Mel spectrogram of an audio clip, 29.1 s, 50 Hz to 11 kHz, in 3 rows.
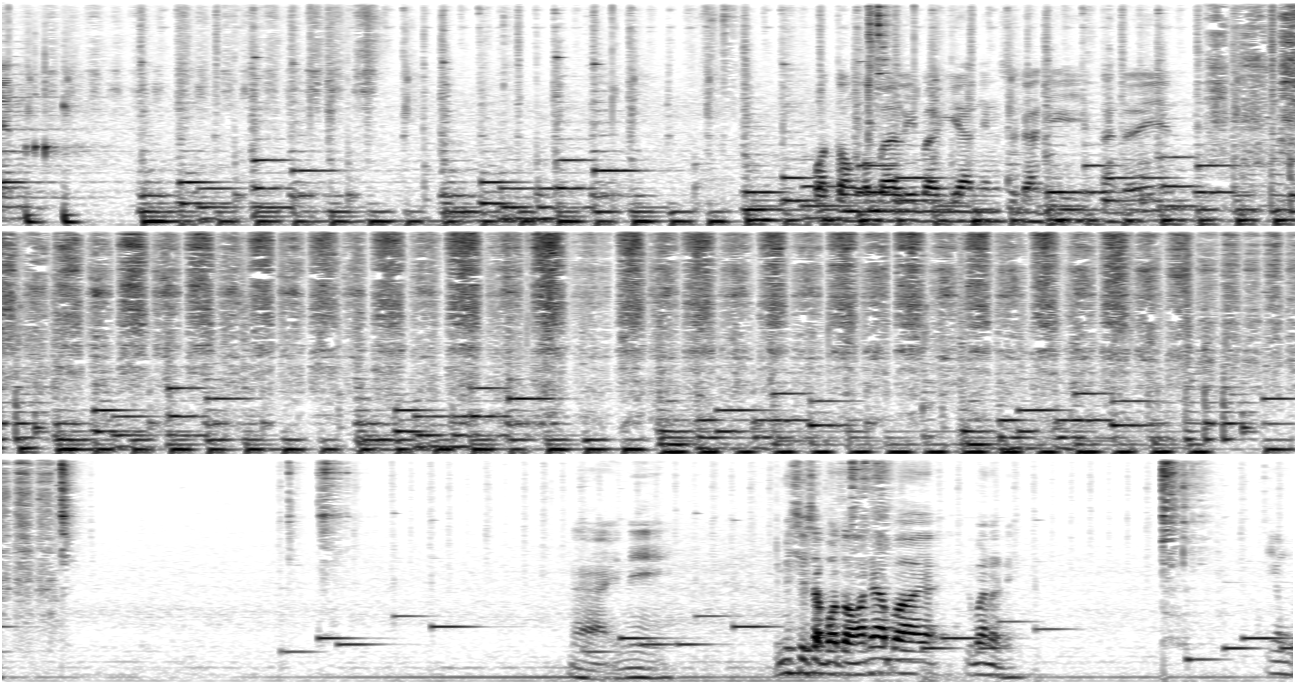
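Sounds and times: background music: 0.0s - 19.6s, 21.5s - 29.0s
hacksaw sawing: 0.4s - 2.9s, 9.0s - 20.0s.

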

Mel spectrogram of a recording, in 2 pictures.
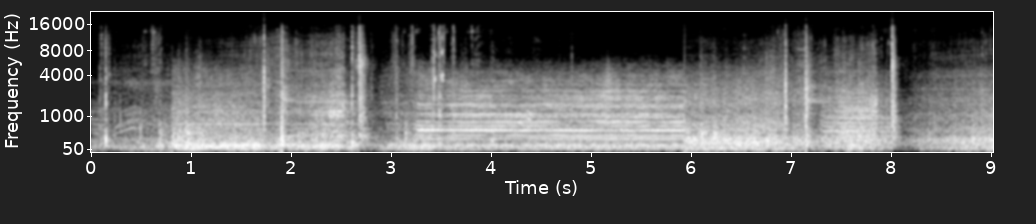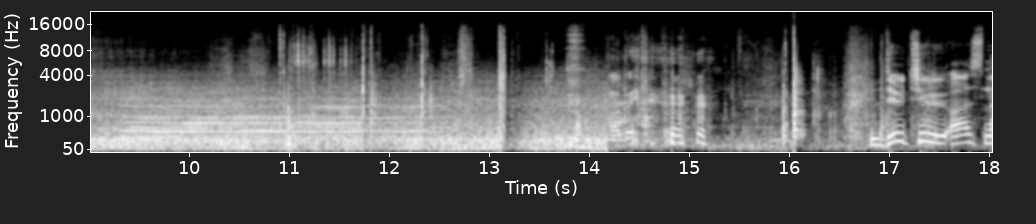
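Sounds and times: skateboard wheels rolling on concrete: 0.0s - 4.2s, 6.0s - 18.0s.

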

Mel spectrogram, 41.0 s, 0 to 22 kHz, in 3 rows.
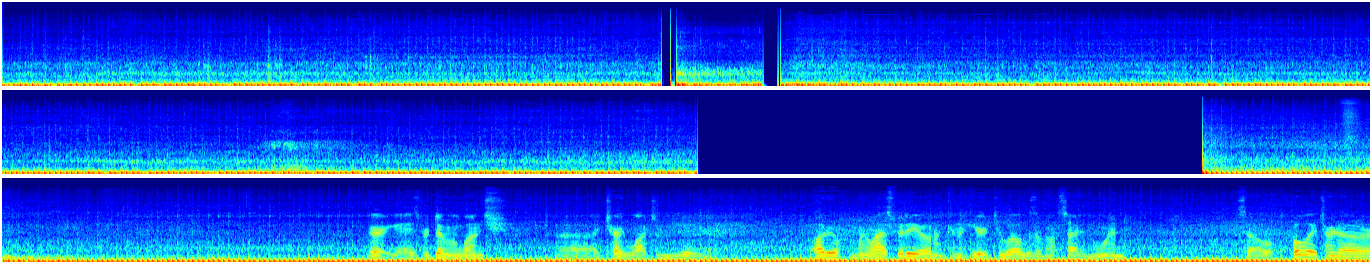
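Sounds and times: motorcycle engine running: 0.0s - 20.6s, 25.7s - 41.0s.

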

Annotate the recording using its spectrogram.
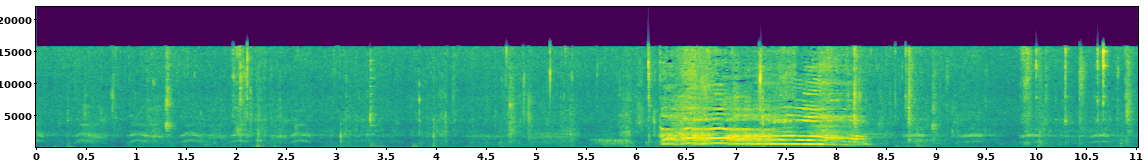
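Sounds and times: rooster crowing: 6.2s - 8.5s.

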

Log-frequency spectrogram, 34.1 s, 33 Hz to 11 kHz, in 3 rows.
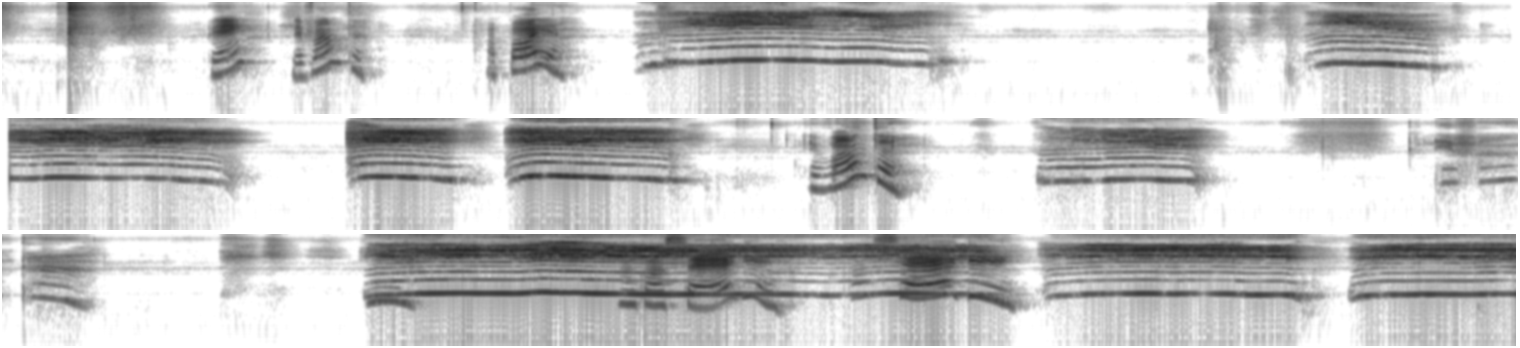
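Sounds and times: toddler crying: 25.5s - 34.0s.

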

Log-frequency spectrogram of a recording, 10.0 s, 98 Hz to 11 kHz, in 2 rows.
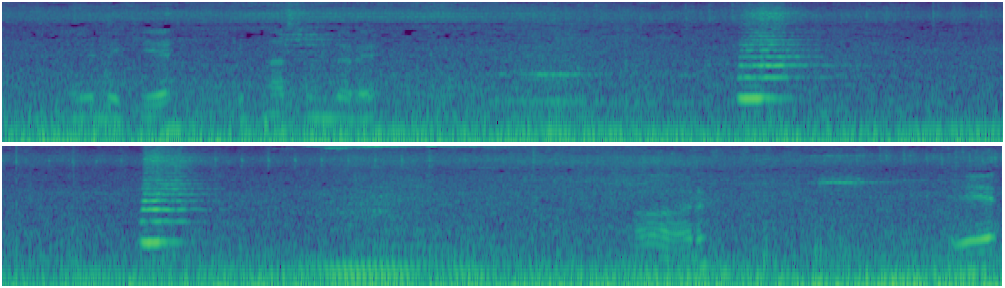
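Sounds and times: car engine rumble: 0.0s - 10.0s
road noise: 0.0s - 10.0s
vehicle horn toots: 3.7s - 4.2s, 5.7s - 6.1s, 9.0s - 9.5s.

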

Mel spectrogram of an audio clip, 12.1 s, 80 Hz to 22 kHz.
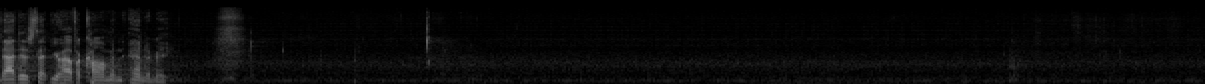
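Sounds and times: man sniffing: 2.1s - 2.6s.

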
